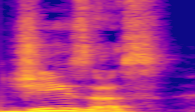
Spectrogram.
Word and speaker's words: Jesus: s is pronounced yesus today's English pronunciation Jesus is very recent probably not older than 500 years anyway of course everyone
